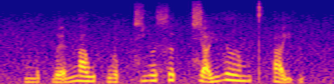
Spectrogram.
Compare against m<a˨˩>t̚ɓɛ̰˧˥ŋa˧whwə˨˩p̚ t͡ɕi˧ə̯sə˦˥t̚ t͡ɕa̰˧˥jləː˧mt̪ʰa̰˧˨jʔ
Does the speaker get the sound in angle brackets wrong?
yes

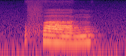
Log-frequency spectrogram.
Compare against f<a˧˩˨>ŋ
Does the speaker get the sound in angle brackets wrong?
no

